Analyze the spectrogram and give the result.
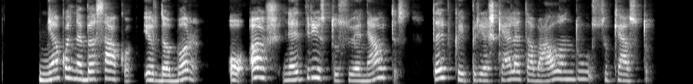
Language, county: Lithuanian, Vilnius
